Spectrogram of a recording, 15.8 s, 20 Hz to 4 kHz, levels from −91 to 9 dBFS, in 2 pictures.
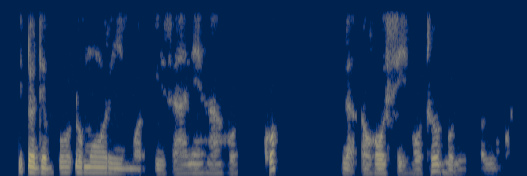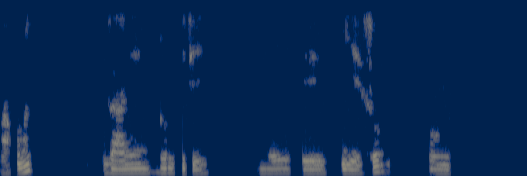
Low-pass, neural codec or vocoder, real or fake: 3.6 kHz; none; real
